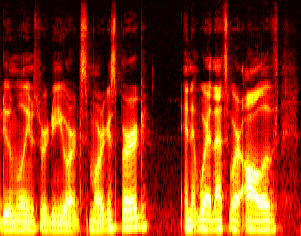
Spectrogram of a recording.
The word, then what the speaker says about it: Smorgasburg: We're going to head to the Los Angeles Smorgasbord Festival. – That is not how you say it. – I hate the word smorgasbord. – That's not what it's called. – It's the LA Smorgasbord. – Smorgasburg.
